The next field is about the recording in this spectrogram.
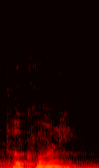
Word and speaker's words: Pokorny: It's spelled P-O-K-O-R-N-Y. How'd you do that? – Pokorny.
